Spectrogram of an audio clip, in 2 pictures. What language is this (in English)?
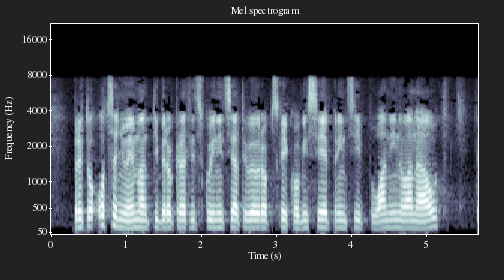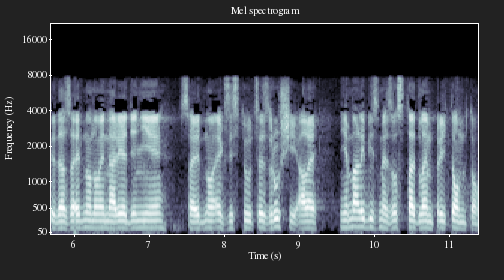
Slovak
